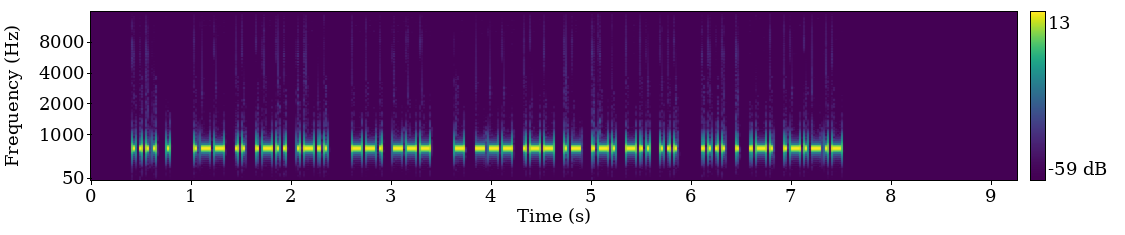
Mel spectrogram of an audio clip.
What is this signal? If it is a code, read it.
Morse code, heard as a keyed tone, about 36 wpm, 700 Hz. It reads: HE WILL GO TOWARDS HER.
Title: Sentences from Top 1000 Words - Review Part 2 - 35wpm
